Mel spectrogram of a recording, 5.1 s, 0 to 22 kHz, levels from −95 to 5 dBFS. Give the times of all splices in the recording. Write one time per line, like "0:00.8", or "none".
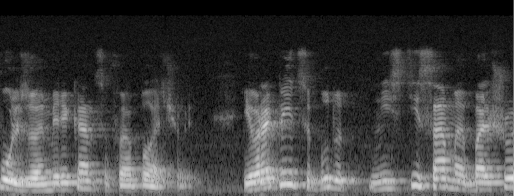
none

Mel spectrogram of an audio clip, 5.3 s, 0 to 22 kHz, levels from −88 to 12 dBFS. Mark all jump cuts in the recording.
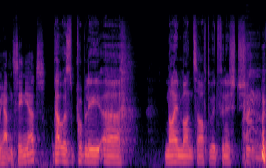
0:00.9

